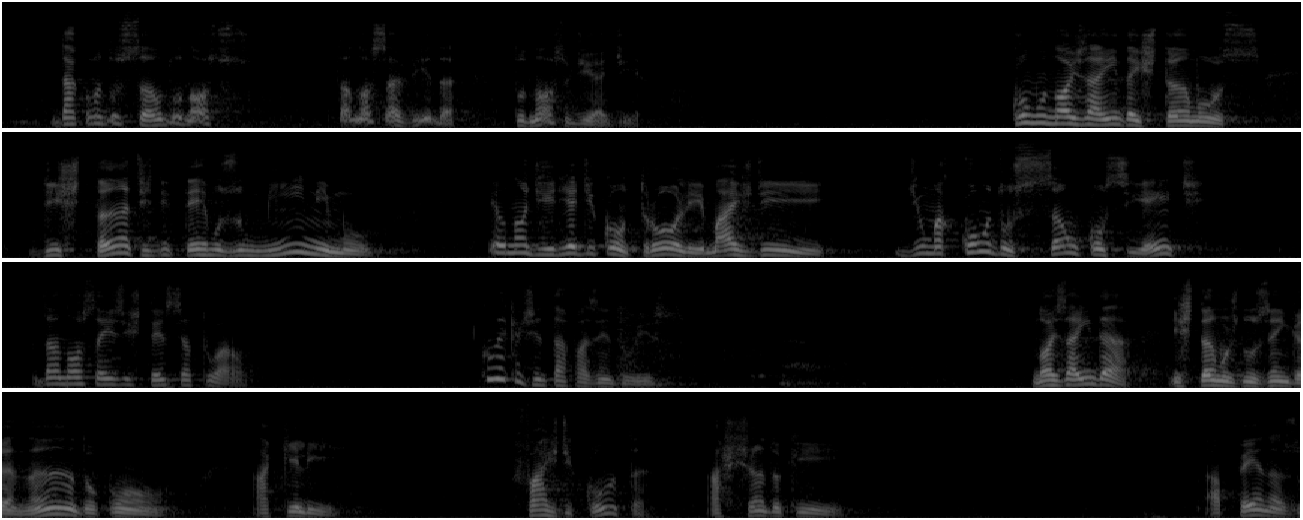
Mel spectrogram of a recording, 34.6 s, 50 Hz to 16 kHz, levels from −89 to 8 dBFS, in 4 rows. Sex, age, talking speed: male, 60-79, 100 wpm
